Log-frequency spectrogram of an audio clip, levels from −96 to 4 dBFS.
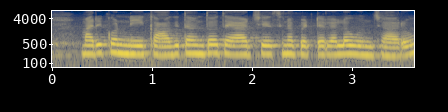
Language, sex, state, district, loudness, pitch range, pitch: Telugu, female, Telangana, Komaram Bheem, -12 LUFS, 210-225 Hz, 220 Hz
